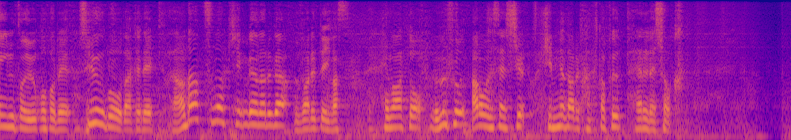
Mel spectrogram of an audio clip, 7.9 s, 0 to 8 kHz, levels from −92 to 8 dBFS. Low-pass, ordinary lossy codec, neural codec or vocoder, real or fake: none; none; codec, 16 kHz, 1 kbps, FunCodec, trained on LibriTTS, 50 frames a second; fake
